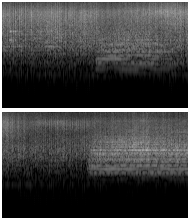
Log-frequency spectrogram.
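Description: CSX freight train rolling past, its steel wheels rumbling over the rails as a boxcar and tank cars go by. A multi-note locomotive air horn sounds twice: a blast of about two seconds starting about two seconds in, and a louder one starting about five and a half seconds in and still sounding at the end.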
